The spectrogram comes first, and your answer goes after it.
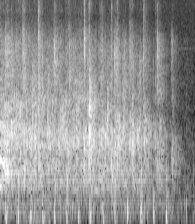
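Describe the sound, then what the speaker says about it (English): An audience at a West LA mayors forum on the unhoused crisis gives steady applause for Mayor Freddy Puza, with dense hand clapping and some sharp nearby claps, tapering off toward the end. "Everyone give a round of applause for Mayor Freddy Puza."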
